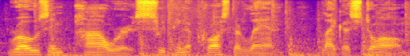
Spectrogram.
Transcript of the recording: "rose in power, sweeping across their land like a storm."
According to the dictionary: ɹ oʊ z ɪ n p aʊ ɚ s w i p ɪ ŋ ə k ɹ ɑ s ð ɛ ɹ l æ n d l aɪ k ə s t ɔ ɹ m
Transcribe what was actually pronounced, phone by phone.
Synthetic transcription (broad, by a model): ɹ oʊ z ɪ n p aʊ ɚ s w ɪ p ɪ ŋ ə k ɹ ɑ s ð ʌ ɹ l æ n d l aɪ k ə s t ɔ ɹ m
